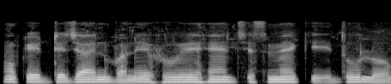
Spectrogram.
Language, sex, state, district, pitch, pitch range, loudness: Hindi, male, Madhya Pradesh, Katni, 110 Hz, 105-115 Hz, -17 LUFS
